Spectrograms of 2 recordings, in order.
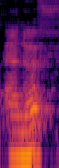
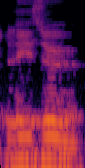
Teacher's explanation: And the way I was taught French, apas, that's the one, was that when you pluralize this word egg, O-E-U-F-S, it could be ligature too, the S sort of cancels the F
